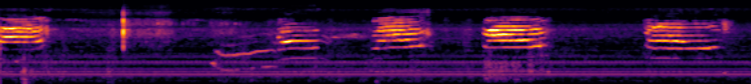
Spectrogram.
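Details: A mother cat's calling sound plays from a phone as kittens react; five high, bright meows spaced one to two seconds apart, some rising and others flat, with a brief click and a steady background hum.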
